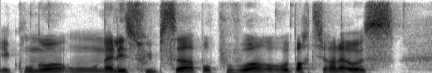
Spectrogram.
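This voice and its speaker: A man at a moderate pace, with a dry, close sound with no echo and a quiet background. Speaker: trading YouTuber. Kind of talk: trading tutorial, chart walkthrough. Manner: casual with many filler hesitations.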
